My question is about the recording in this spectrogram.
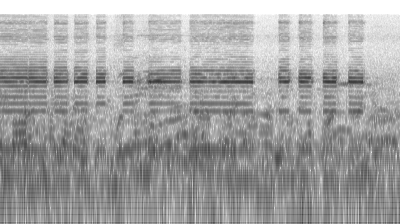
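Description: A vehicle horn honking over crowd chatter: a few short toots, one long blast, then about five quick toots that stop shortly before the end.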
